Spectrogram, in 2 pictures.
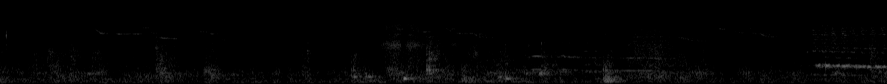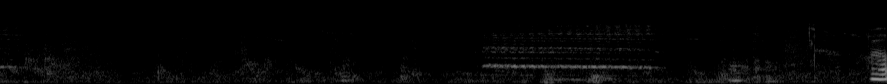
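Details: Goat (Capra hircus), bleat: young males demanding food at breakfast time.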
